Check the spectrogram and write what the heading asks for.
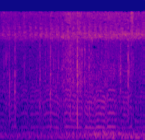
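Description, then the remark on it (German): A fly or gnat buzzes steadily, a continuous droning hum with a slight wavering pitch, heard on its own with no voices. “Also der Ochse ist eine Fliege. The, Oder eine Mücke.”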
